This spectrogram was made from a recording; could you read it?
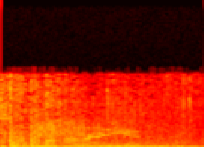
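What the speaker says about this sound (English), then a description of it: "It's Petra with the big ol' Oseram cannons" Heavy Oseram cannon fire in Horizon Zero Dawn, a dense volley of booming shots over constant broadband rumble, loud and close, with faint game voices underneath.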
